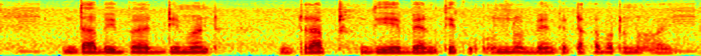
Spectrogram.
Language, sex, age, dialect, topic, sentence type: Bengali, male, 18-24, Standard Colloquial, banking, statement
